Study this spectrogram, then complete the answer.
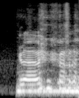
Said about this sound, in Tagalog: And ang ingay ng sasakyan. Narinig niyo ba yun? Big bike na rin ko.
